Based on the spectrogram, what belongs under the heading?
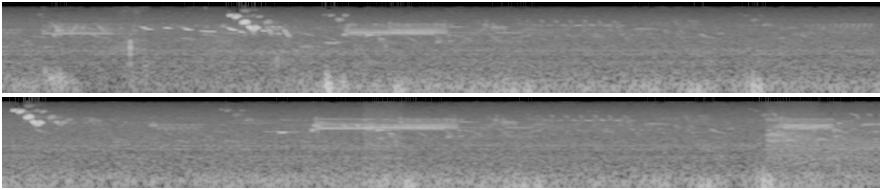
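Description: Henslow's sparrow gives its brief, high, hiccuping song amid other bird calls and steady wind rumble.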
